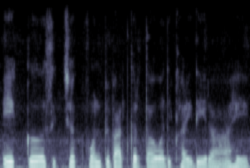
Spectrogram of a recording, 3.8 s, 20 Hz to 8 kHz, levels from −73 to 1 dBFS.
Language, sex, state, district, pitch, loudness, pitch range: Hindi, female, Madhya Pradesh, Dhar, 180 Hz, -15 LUFS, 170-195 Hz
